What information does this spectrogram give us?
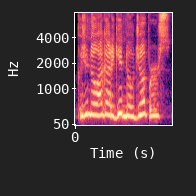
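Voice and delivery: high put-on voice mocking him; mocking his excuse in a high put-on voice; mock inner voice. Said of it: "You did like everybody else".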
